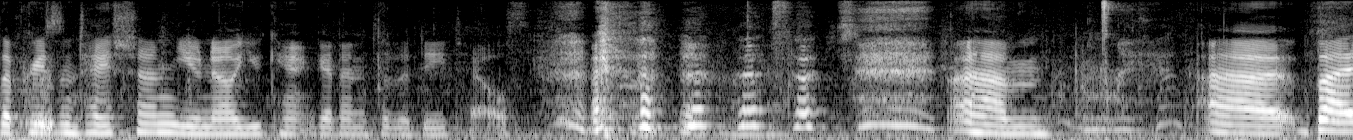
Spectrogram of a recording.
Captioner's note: laughing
